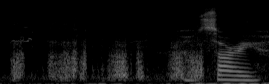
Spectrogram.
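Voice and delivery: drawn out in a breathy whisper; slow whisper. Real, not acted. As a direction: breathe it very slowly. Reading game line.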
